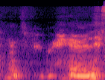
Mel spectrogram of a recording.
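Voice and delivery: quick hushed whisper. Real, not acted. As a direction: whisper fast so nobody hears. Whispered aside about listeners.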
